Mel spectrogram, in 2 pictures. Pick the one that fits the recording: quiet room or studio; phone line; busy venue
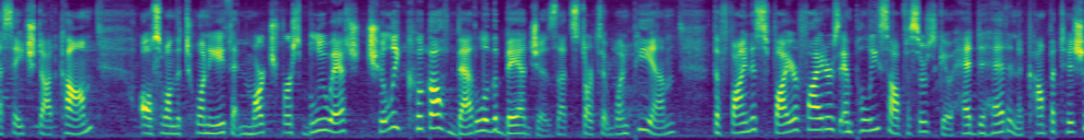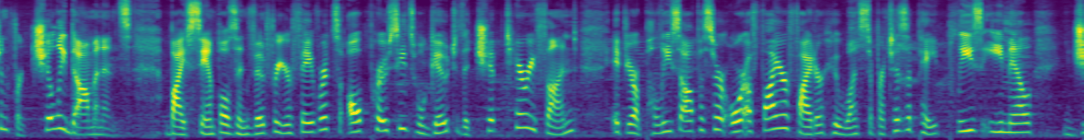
busy venue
